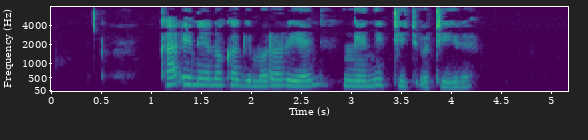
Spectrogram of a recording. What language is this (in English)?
Luo (Kenya and Tanzania)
